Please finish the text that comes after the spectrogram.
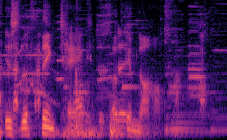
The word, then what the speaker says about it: Imnaha: Okay, this morning we're in Imnaha. Now, that's three syllables, Imnaha. You have to say it that way or people in town will laugh at you.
